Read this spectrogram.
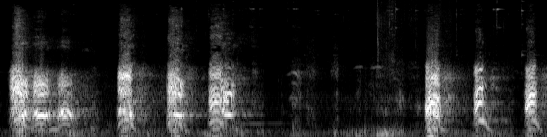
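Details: German Shepherd territorial over toys and personal space at a dog park, barking to demand the ball; Bodhi barks back playfully. Clusters of rapid, loud barks, two to three at a time, split by a short lull with soft voices.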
